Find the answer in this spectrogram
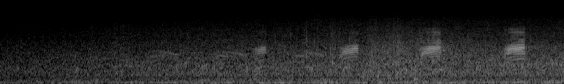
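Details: Mallard recorded on 23 September 2020 at Roshchino, Leningrad Oblast, Russia: four short nasal quacks, faint at first and growing louder, spaced roughly a second apart over a low background hum.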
